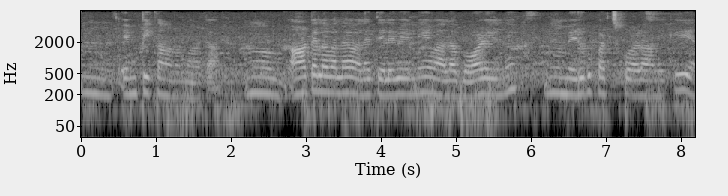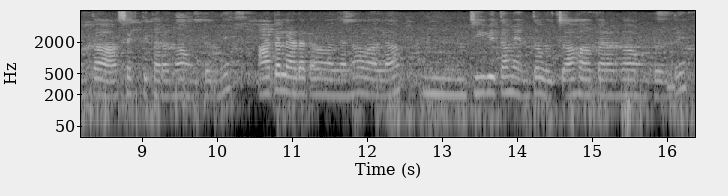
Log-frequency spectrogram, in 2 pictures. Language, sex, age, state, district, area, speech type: Telugu, female, 18-30, Andhra Pradesh, Kadapa, urban, spontaneous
